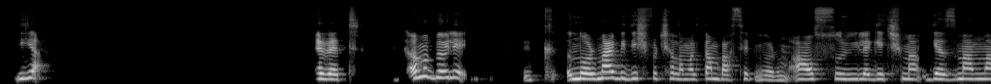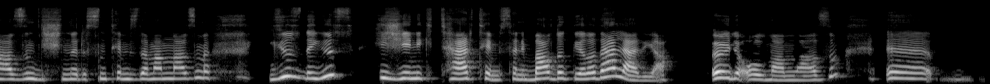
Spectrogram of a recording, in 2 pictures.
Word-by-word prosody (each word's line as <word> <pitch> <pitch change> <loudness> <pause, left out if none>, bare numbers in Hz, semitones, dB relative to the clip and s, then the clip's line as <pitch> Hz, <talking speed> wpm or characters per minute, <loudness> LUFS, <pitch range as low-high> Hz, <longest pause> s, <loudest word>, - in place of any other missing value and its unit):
Ya 295 +3 -1 2.6
Evet 240 -2 +3 0.6
ama 320 +2 +4
böyle, 310 -2 +3 0.6
ı 200 +1 -13
k - - -11 0.2
normal 265 +3 +6
bir 260 -3 -2
diş 270 0 -3
fırçalamaktan 250 -1 -4
bahsetmiyorum. 220 -3 -6
Ağız 240 0 +1
suyuyla 245 0 -3
geçmem 240 +1 -4
gezmem 245 +1 0
lazım, 245 +1 -1
dişimin 230 +1 -7
arasını 240 +2 -6
temizlemem 255 0 -2
lazım 265 +4 -3
ve 300 - -4 0.6
%100 355 - +2 0.3
hijyenik, 275 -1 +1
tertemiz. 260 -3 +1
Hani, 225 -4 -4
bal 265 0 +4
dök 275 -2 -1
yala 260 +3 +2
derler 330 - +4
ya, 180 0 -8 0.4
öyle 290 -2 +6
olmam 210 -3 -3
lazım. 205 - -6 0.5
Eee, 275 -2 -1
b 235 0 -23
255 Hz, 105 wpm, -21 LUFS, 235-275 Hz, 2.6 s, normal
